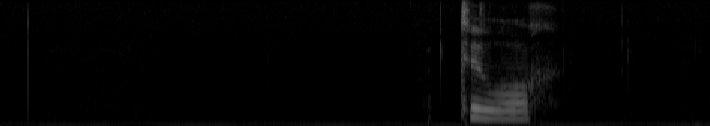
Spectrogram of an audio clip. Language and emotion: Russian, neutral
